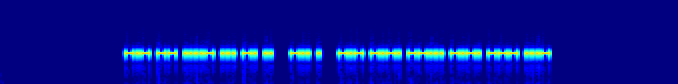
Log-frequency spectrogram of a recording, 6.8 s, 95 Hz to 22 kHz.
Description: Morse code, heard as a keyed tone, about 46 wpm, 700 Hz. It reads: KM4SNI DE KC7COV
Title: USA Callsign DE Callsign 45wpm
